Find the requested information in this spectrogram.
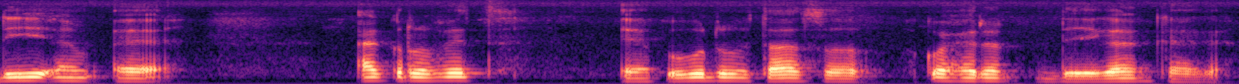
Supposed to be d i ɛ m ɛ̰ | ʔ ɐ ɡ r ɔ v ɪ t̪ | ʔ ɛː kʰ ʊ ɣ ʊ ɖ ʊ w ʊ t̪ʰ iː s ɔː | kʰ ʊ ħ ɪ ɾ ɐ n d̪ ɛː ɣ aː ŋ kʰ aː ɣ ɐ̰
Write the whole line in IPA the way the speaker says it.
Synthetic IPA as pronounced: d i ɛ m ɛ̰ | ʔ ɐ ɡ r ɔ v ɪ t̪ | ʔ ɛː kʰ ʊ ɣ ʊ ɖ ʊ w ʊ t̪ʰ aː s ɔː | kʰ ʊ ħ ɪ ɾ ɐ n d̪ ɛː ɣ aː ŋ kʰ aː ɣ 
